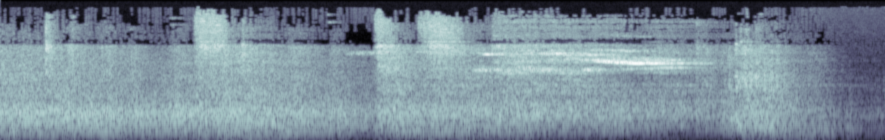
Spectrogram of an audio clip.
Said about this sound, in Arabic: فأسرع المهندس إلى عتلة الفرامل وأدارها دورة كاملة وصدر عن ذلك صوت مرتفع حيث اندفعت وسائد المكبح إلى مكانها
